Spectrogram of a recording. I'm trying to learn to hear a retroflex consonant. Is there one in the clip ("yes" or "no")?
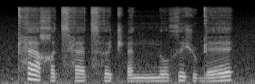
yes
